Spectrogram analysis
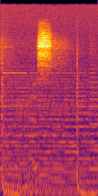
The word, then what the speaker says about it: Miss: again the thin line the z and the s the mis is miss the ms is miz all right now uh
